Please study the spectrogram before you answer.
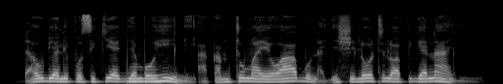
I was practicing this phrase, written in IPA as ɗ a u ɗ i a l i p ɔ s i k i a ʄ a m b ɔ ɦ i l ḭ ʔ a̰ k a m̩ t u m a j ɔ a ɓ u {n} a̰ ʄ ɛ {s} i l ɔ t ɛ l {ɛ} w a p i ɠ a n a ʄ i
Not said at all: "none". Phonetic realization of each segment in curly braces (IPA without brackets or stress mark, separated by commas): n, ʃ, a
